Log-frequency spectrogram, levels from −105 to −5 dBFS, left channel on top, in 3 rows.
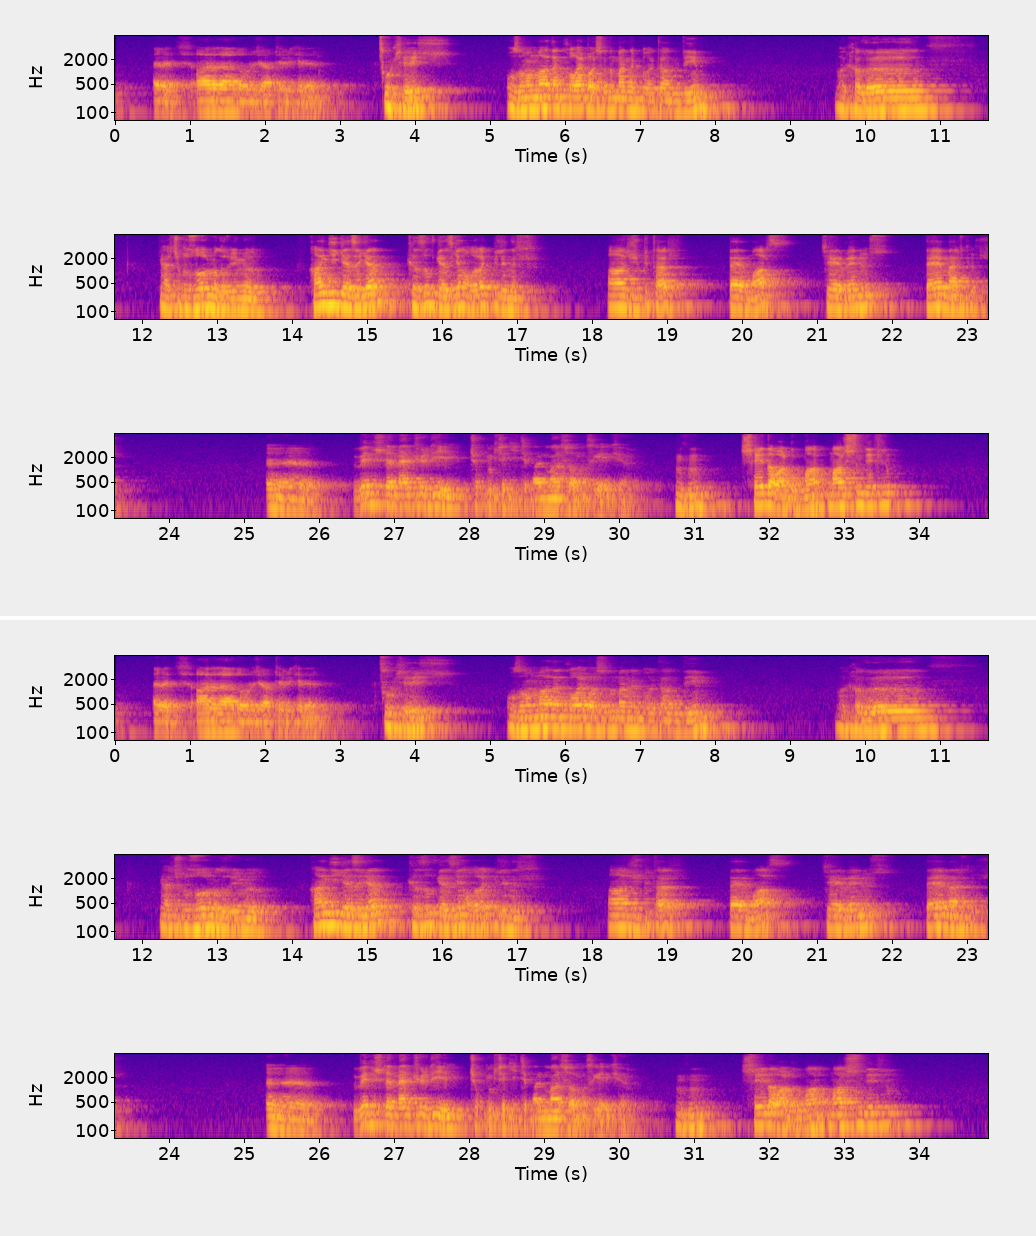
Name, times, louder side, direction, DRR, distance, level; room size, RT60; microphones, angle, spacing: voice 1, 0.5-2.7 25.3-26.0 26.5-30.2 32.2-32.3, equal, 25° right, 2 dB, 0.4 m, -25 dB
voice 2, 3.5-4.4 5.2-7.9 9.6-10.9 12.2-13.6 14.3-15.2 15.6-17.2 18.2-19.1 19.8-20.5 21.1-21.9 22.5-23.1 28.2-28.4 30.8-31.1 31.6-33.6, left 2 dB, 65° left, 5 dB, 0.4 m, -22 dB
3.8 x 2.3 x 2.9 m, 0.95 s
head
